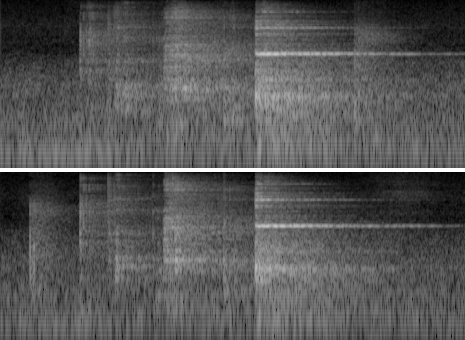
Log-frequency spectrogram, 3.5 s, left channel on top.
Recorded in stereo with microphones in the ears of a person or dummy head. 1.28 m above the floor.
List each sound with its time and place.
0.6 s a sneeze: 35° right (ahead or behind), 1.6 m
1.9 s a piano: 15° right (ahead or behind), 1.5 m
